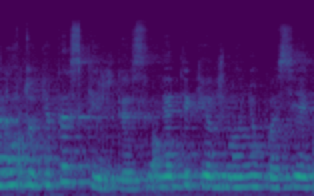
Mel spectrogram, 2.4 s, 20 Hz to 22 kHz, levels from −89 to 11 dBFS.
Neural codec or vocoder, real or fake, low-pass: vocoder, 44.1 kHz, 128 mel bands every 512 samples, BigVGAN v2; fake; 14.4 kHz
